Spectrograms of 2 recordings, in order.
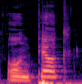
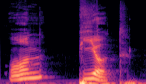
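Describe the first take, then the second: First: The p sound is hard before the vowel. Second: The p sound is softened before the vowel. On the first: It means nothing. The speaker calls it wrong. "it doesn't mean anything" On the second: He drinks. The speaker calls it right. "Он пьет means he drinks or he's drinking"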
